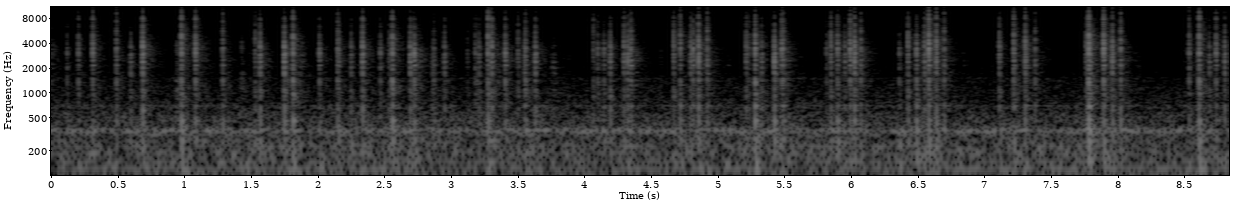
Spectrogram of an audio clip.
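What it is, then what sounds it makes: Wooden tabletop tapped with fingernails. Long red acrylic nails tap a large, solid wooden dining tabletop in quick, rolling patterns. Crisp, bright clicks come in fast bursts, each dying away almost at once, over a faint steady background hum.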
